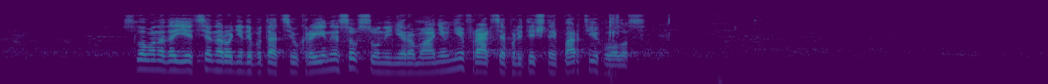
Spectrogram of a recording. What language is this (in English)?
Ukrainian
